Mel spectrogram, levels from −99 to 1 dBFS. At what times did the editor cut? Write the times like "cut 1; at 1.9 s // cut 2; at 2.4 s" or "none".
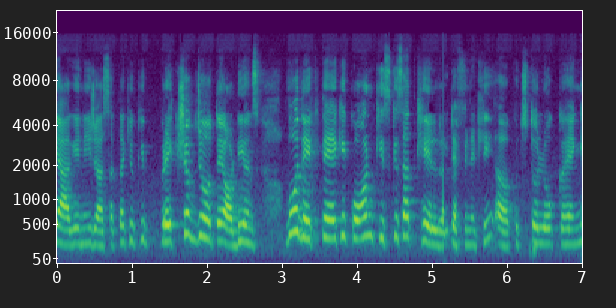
cut 1; at 5.2 s

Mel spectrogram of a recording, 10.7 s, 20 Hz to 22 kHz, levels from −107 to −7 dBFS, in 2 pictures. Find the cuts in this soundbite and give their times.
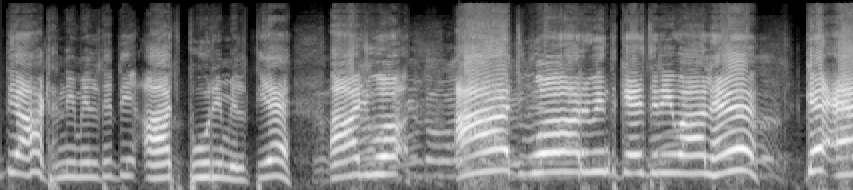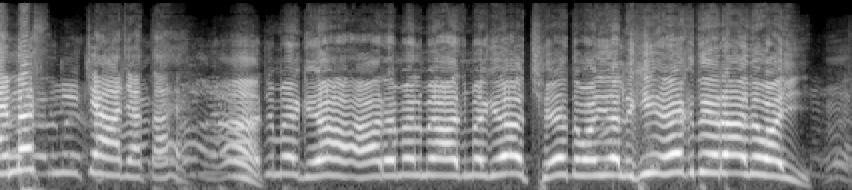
none

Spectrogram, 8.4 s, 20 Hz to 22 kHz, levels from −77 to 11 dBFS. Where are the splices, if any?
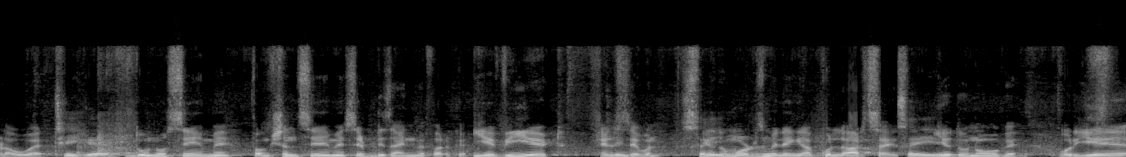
cut 1; at 3.5 s // cut 2; at 6.7 s

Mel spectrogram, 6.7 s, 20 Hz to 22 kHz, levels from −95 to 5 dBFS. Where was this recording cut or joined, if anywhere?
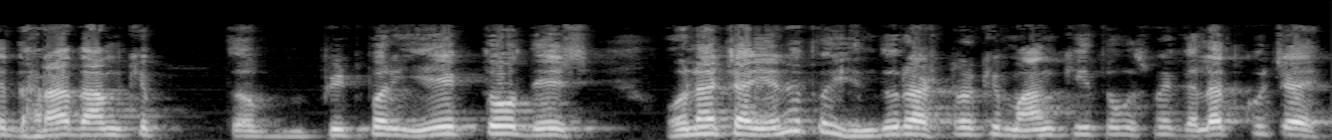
none

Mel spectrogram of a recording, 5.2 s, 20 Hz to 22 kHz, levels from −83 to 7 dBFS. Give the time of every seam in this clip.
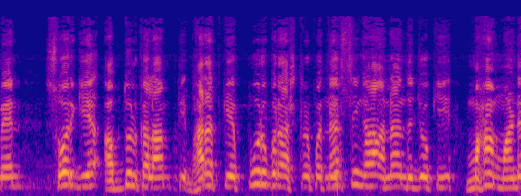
cut 1; at 3.4 s

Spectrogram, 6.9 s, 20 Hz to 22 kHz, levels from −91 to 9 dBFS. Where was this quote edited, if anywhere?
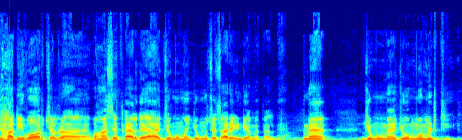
cut 1; at 4.5 s

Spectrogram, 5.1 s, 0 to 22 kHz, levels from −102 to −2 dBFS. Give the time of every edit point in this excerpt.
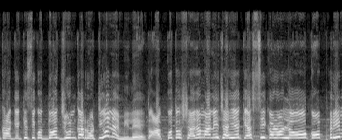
cut 1; at 2.2 s

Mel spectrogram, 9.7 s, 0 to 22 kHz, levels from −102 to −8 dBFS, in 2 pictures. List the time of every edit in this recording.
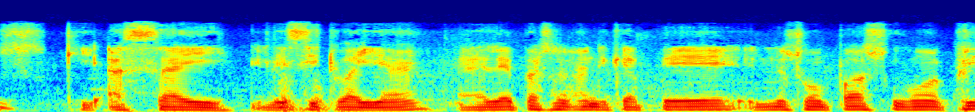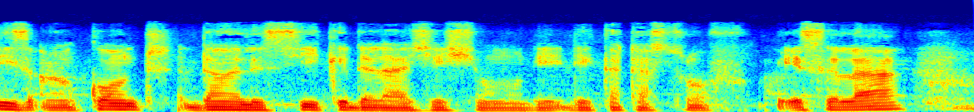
cut 1; at 1.2 s // cut 2; at 2.2 s // cut 3; at 5.8 s // cut 4; at 8.6 s

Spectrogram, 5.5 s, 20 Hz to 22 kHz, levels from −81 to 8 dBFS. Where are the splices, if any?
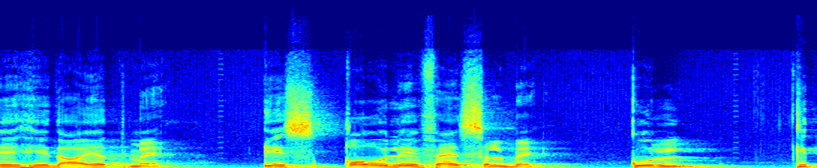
none

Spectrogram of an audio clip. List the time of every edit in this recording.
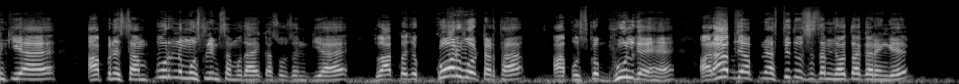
none

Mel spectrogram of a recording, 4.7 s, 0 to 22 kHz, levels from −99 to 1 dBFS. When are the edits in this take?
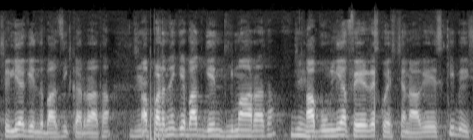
cut 1; at 3.8 s

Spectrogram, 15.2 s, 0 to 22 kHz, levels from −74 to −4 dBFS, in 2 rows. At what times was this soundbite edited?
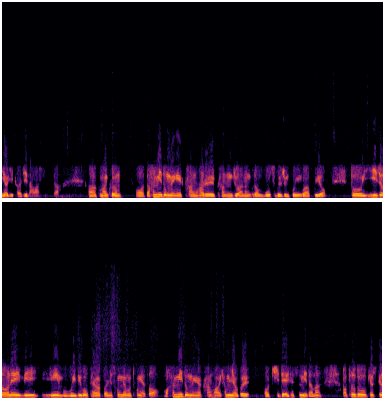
cut 1; at 3.2 s

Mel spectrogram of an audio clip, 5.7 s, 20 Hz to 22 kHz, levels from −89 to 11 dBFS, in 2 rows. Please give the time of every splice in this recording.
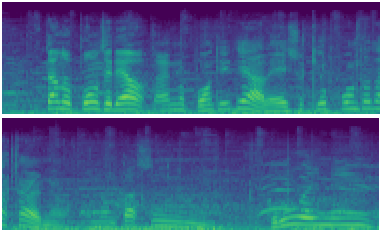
cut 1; at 3.4 s

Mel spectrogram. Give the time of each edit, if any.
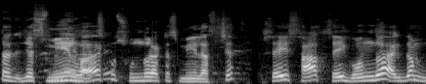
cut 1; at 2.5 s

